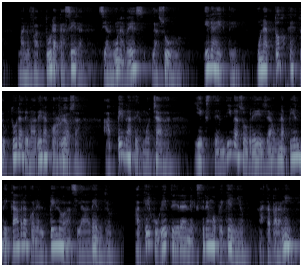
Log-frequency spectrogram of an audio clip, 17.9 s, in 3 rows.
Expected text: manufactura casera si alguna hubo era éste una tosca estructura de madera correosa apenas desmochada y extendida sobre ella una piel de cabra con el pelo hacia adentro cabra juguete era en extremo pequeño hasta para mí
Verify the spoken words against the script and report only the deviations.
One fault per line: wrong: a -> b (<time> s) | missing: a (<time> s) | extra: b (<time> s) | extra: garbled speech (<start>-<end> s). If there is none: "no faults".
extra: vez las (2.5 s)
wrong: cabra -> aquel (14.6 s)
